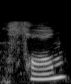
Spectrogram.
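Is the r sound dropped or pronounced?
dropped. The r sound is dropped. "in B E we're going to pronounce it as farm"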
